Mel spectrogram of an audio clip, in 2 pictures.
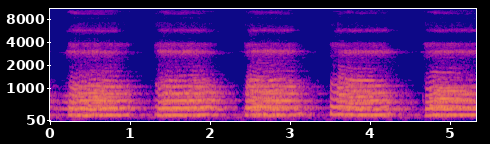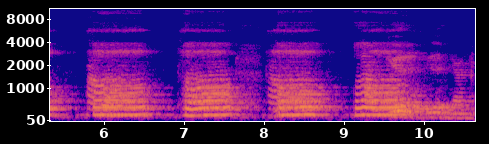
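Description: A man's voice sounding the same sustained note nine times, about once a second, each note held most of a second on one steady pitch: an even sung pulse.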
